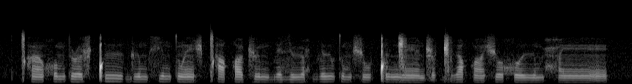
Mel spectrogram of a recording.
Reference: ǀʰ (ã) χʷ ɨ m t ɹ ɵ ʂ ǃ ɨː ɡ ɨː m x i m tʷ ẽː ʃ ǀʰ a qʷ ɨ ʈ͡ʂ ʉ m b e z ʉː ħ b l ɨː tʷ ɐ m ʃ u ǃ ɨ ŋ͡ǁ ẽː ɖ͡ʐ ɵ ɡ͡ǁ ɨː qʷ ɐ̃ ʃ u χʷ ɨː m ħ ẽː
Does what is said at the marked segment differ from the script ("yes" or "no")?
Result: yes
